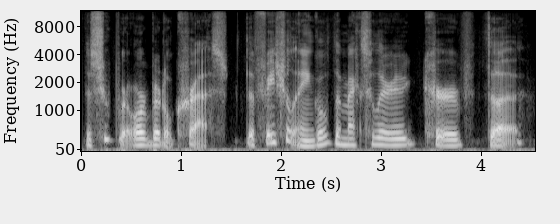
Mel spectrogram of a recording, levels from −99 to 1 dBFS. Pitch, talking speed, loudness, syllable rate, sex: 165 Hz, 145 wpm, -20 LUFS, 4.9 syllables/s, male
